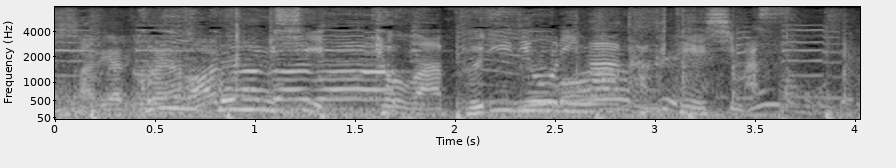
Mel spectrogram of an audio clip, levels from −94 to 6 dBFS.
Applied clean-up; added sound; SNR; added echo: none; Thunder; 12 dB; none.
